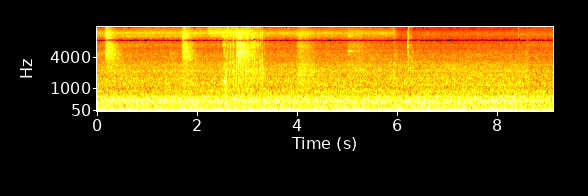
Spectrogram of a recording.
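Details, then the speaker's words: Monitor injector sent in for problems, tested across operating pressure range, checking overflow for vacuum leaks while adjusting capacity: steady deep rushing, even flow, no sputtering or breaking off; injector picks up and runs normally. "checking the overflow to see if i can feel any vacuum being pulled if there's any leaks there and it seems fine and i'm adjusting the capacity and listening for anything weird but so far everything seems okay"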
